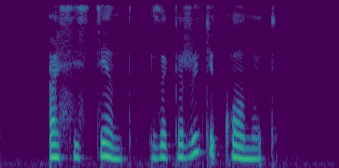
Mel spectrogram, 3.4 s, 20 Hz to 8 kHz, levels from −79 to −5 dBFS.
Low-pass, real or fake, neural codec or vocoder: 7.2 kHz; real; none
